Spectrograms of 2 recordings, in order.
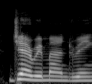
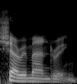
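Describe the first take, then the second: First: The word does not begin with a 'ch' sound. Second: The word begins with a 'ch' sound.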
